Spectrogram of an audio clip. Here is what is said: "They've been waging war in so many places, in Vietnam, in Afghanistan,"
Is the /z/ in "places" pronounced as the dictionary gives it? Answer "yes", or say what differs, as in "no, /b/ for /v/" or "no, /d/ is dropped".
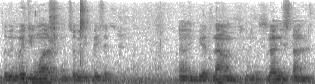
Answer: no, /s/ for /z/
